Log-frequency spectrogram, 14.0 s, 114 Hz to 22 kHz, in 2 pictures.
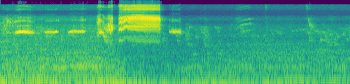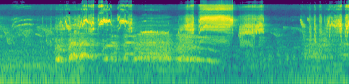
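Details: Weaver (manyar) singing in the early morning around 5:40, usually active again at midday and toward evening; bursts of harsh buzzy chattering and high sizzling notes separated by quieter gaps, low background hum.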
